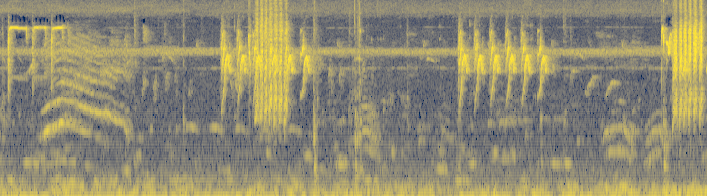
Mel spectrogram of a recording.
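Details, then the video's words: Cinereous tit song used as a lure to make caged birds sing quickly: downslurred whistles, then harsh buzzy bursts and a run of six crisp repeated notes, with a low background hum. "Pancingan gelatik batu untuk merangsang burung ombyokan cepat bunyi"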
